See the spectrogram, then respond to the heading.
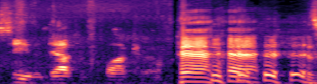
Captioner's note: nervous laughing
